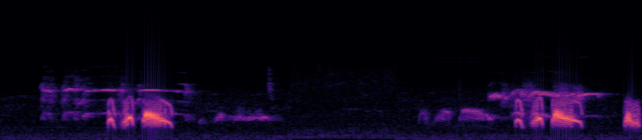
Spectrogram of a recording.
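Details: Spotted dove coos used to stimulate a male: two bursts of stuttered low notes swelling into a long coo, overlaid by a thin steady higher whistle, with a quiet gap between the bursts.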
